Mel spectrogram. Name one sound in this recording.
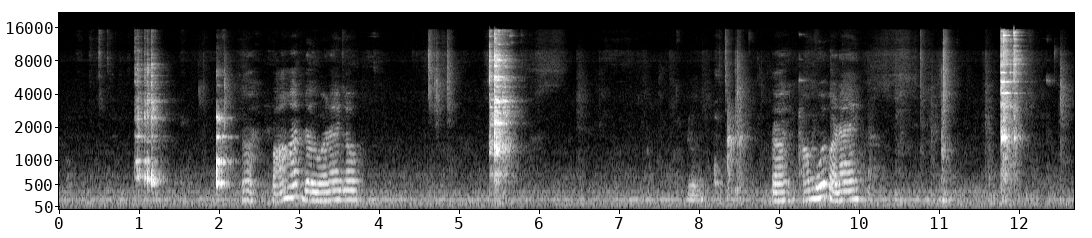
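Metal spoons clink against bowls.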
